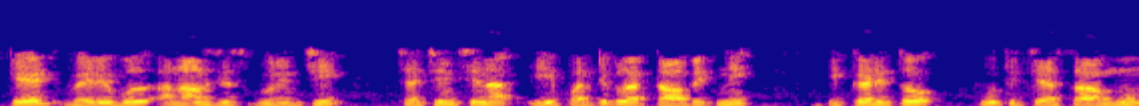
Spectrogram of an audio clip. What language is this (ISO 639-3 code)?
tel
